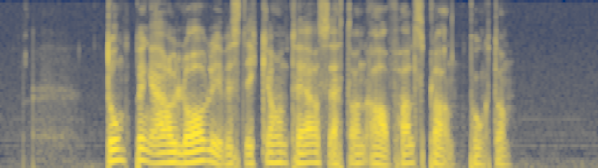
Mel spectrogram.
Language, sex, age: Norwegian, male, 29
